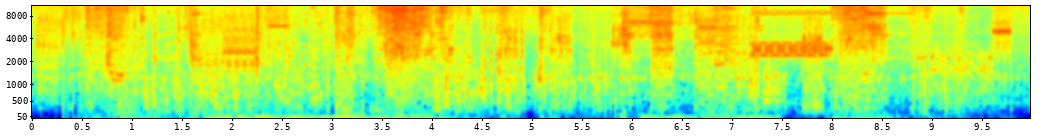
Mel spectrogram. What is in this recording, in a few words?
Broken Computer Loop; Warframe; Quests; Entrati Labs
